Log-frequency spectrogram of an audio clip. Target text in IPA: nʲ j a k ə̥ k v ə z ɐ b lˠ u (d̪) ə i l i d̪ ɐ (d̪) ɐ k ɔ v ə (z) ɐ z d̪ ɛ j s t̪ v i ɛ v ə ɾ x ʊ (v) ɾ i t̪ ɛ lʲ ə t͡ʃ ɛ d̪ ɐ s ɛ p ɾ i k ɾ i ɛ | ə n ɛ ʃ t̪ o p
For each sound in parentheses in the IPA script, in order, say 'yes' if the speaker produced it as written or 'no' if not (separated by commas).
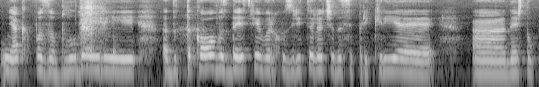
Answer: yes, no, no, no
